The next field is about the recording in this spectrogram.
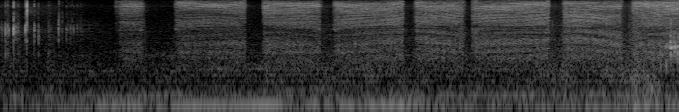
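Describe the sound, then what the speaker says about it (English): A spray gun lays paint onto a car in light coats, steady hissing bursts that stop briefly and start again about once a second, close and loud with no voices. "we're now ready to spray."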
